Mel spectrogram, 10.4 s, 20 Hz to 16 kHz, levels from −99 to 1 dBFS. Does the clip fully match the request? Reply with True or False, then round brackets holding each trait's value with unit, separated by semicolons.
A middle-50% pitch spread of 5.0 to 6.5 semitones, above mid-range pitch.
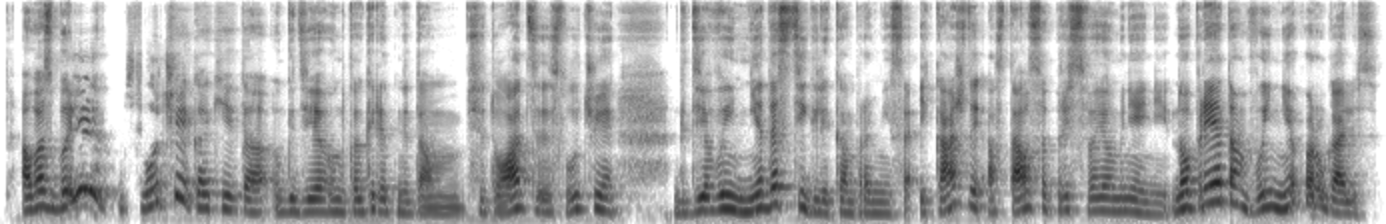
False (5.3 semitones; 180 Hz)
